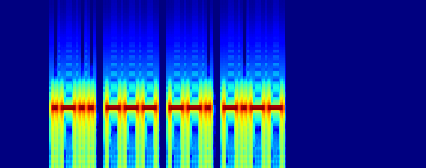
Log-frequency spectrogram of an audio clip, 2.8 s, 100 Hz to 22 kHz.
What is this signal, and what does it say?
Morse code, heard as a keyed tone, about 40 wpm, 700 Hz. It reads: LOGY
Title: Multi-letter Phonemes Quick Fire 40wpm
